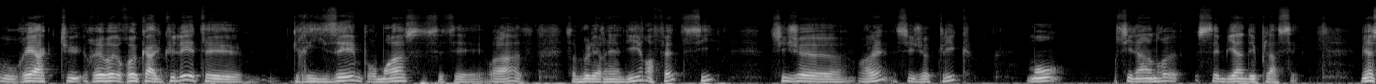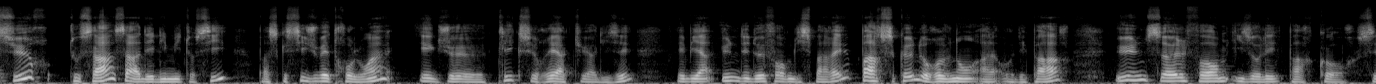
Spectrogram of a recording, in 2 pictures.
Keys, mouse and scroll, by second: 6.8 click, 7.2 click, 15.6 click, 16.2-17.0 scroll down 3, 16.5 middle click, 17.0-18.6 middle drag, 19.5 click, 23.8 click.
